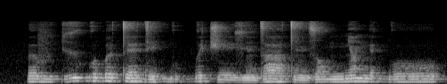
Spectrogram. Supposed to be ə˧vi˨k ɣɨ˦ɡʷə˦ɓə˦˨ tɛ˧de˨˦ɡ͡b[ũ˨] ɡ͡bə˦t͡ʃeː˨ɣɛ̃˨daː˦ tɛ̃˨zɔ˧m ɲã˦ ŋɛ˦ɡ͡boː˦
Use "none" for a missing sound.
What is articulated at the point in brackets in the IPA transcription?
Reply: u˨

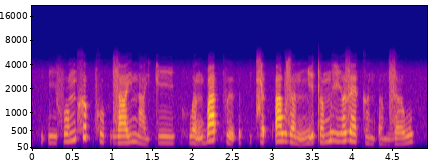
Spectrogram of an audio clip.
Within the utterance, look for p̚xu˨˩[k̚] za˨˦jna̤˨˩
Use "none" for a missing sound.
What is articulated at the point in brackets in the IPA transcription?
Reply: k̚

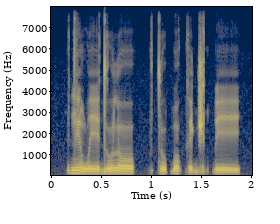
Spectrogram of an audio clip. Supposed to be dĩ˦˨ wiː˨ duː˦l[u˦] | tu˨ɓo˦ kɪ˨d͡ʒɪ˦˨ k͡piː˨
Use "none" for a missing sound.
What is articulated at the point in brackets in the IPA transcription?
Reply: o˦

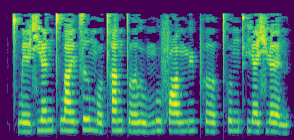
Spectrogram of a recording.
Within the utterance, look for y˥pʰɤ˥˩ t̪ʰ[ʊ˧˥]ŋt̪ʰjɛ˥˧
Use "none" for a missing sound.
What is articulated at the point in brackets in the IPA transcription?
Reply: ʊ˥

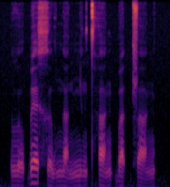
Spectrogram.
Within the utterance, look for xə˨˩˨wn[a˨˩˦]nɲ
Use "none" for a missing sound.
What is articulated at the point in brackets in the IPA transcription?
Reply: a˨˩˨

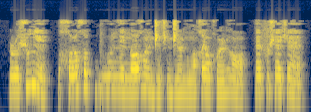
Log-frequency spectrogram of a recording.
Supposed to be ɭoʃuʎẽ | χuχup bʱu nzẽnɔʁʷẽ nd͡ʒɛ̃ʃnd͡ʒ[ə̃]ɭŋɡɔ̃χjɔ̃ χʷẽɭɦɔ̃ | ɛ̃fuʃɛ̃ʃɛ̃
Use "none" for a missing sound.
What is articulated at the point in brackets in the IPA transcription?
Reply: ɛ̃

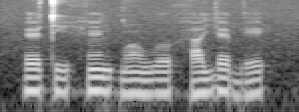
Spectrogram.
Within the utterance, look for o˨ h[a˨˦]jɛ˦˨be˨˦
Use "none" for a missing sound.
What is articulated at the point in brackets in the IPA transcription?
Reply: a˨˦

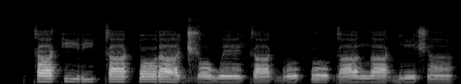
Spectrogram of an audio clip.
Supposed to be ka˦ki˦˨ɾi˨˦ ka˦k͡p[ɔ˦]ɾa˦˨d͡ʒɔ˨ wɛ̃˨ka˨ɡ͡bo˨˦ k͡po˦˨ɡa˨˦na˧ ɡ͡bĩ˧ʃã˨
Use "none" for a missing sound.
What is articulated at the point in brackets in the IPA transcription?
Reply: ɔ˦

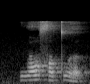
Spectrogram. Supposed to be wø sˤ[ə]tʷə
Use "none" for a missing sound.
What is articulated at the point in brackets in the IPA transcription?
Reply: ə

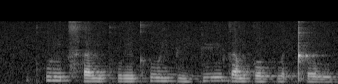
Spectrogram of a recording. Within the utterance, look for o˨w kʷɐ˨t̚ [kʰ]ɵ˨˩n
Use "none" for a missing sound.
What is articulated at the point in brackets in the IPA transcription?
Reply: kʰ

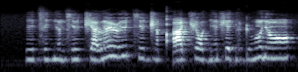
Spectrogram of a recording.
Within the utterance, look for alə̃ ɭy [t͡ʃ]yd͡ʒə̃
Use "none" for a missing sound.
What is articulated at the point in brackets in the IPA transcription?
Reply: t͡s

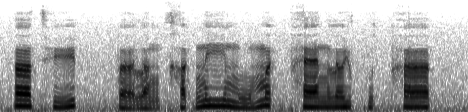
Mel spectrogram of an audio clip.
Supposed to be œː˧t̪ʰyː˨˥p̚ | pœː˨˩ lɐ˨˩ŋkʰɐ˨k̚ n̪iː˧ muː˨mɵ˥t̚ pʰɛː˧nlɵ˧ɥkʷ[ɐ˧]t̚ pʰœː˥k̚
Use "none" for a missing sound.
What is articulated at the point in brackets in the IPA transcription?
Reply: ɐ˧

